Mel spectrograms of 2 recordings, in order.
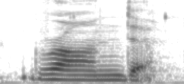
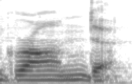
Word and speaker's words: grand: an e to it now you pronounce that final consonant whereas you didn't pronounce it when it didn't have a vowel after it so in the masculine gran in the feminine grand and for the feminine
